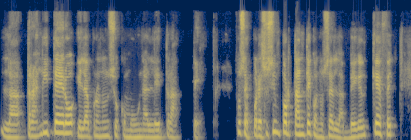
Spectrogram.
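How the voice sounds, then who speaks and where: A man teaching a Hebrew language class, explaining patiently and often pausing with "eh" or checking in with "¿verdad?". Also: fairly high pitch, animated, darkish tone. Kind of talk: online class lecture.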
